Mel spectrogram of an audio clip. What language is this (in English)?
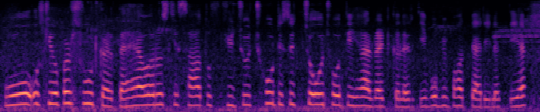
Urdu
